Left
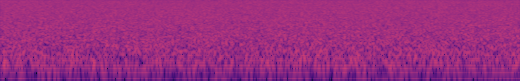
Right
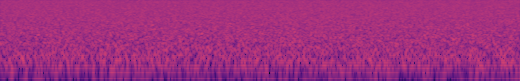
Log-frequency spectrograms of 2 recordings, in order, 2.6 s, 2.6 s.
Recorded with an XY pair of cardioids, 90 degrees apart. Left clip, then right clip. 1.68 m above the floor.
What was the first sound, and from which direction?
Only background noise.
